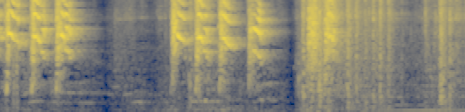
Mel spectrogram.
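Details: Pet talking parrot being taught to speak, giving bursts of four harsh, buzzy syllables twice in quick succession, then a rougher, noisier run of squawky notes.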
